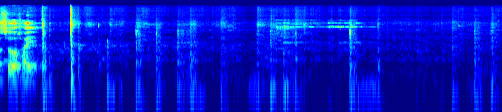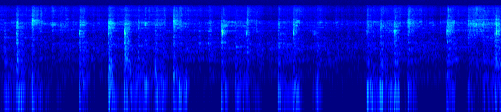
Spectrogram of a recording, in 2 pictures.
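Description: Keyboard keys click in quick, uneven taps as someone types.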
